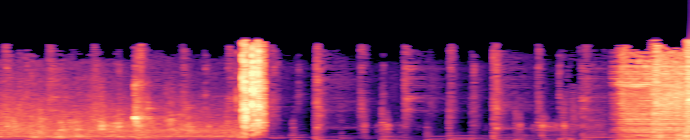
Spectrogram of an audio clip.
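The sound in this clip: A camera shutter snaps as a selfie is taken: one sharp click near the middle, then a few softer clicks, with people talking around it.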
